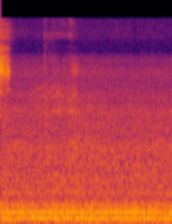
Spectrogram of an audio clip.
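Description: Steady low background hum with an even hiss beneath it, no change in level.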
